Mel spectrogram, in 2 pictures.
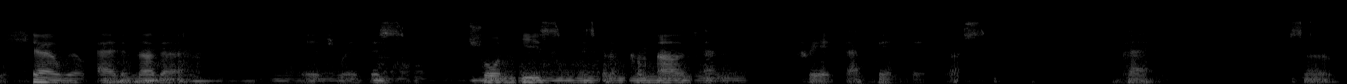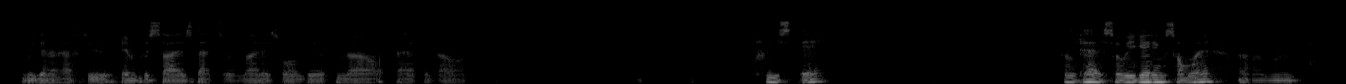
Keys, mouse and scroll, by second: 3.0 right click, 3.7 click, 4.2-5.4 drag, 5.4 g, 9.9 click, 11.9-13.3 scroll, 13.5 z, 18.4 click, 18.8 Tab, 19.9 shift+z, 20.3-20.8 scroll down 2, 21.4-21.9 scroll down 2, 21.9 Tab, 22.7-23.2 scroll up 2, 23.2 Tab, 23.6-25.1 scroll down 2, 25.1-26.0 scroll down 1, 26.0 shift+z, 26.4-26.8 scroll up 2.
